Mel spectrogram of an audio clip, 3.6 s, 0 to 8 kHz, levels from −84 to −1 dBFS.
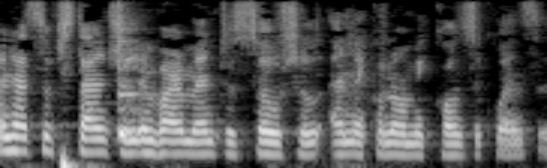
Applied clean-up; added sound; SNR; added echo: classical method log-MMSE.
